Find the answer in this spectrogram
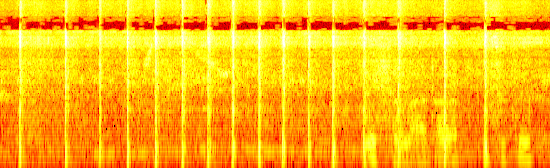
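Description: Rapid, even series of sharp knocks, about four a second, from a bamboo fish trap being tapped and shaken to empty its catch into a plastic bag.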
